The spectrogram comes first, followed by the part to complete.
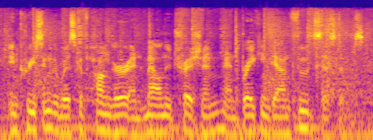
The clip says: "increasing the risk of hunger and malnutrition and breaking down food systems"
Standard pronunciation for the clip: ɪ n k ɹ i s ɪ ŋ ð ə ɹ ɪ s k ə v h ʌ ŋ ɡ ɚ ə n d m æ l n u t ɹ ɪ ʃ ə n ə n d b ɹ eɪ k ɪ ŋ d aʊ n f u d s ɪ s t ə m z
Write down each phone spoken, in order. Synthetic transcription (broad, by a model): ɪ n k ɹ i s ɪ ŋ ð ə ɹ ɪ s k ə v h ʌ ŋ ɡ ɚ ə n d m æ l n u t ɹ ɪ ʃ ə n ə n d b ɹ eɪ k ɪ ŋ d aʊ n f u d s ɪ s t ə m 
